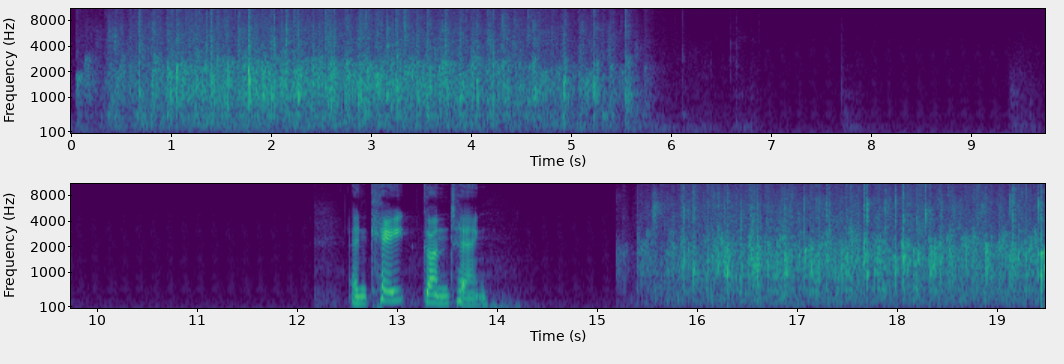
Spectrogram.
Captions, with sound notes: (people clapping) And Kate Guntang. (people clapping)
